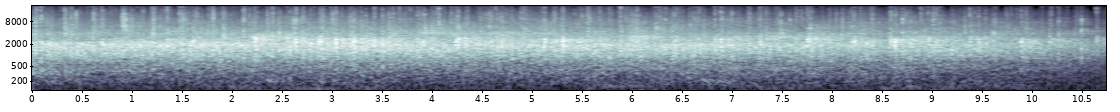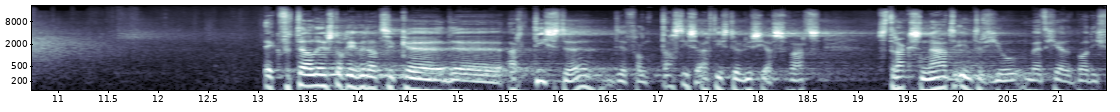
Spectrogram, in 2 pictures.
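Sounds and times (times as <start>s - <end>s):
warm applause from church audience: 0.0s - 11.7s
speech: 13.1s - 21.4s.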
